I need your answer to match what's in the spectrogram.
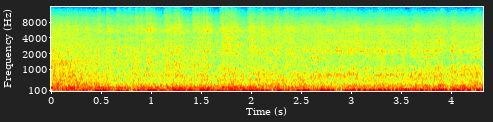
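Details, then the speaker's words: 1974 Chevy El Camino V8 after freeing stuck baling-wire throttle: heavy lumpy idle surging and sagging, loading up rich with smoke though running better; choke still mostly closed, loading up like the previous engine. "okay well it's a start she is running better the choke's probably still closed mostly it is it's mostly closed"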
